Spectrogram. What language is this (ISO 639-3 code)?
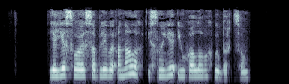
bel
